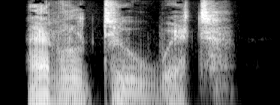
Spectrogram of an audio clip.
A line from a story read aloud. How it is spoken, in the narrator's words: Delinar said with a sigh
